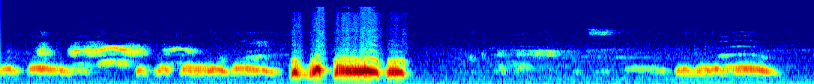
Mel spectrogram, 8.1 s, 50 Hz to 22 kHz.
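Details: Spotted dove used as a lure, 2022: a string of gentle short coos, a sudden loud pulsing burst of about four throbs, silence, then one more drawn-out soft coo; a faint higher whistle early on.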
